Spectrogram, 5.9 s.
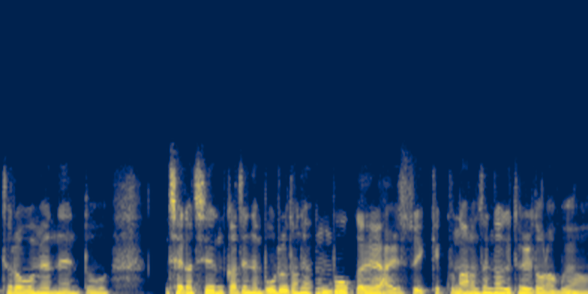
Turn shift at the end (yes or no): yes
